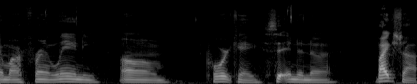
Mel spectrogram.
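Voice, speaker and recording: A man's moderately paced speech, with ordinary pitch variation, is captured in a very clean recording with a silent background. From Philadelphia, US. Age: 20s. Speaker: bike rider. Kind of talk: interview.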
